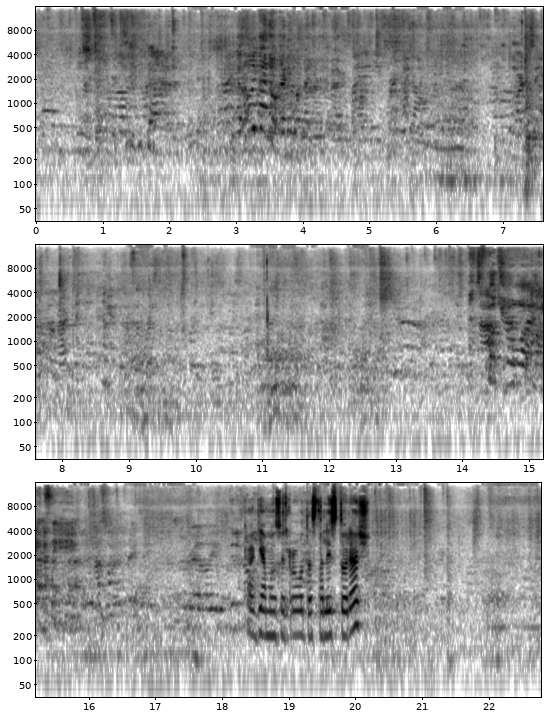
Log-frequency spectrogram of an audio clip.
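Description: A small robot's motor hums quietly as it rolls across a hard floor.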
